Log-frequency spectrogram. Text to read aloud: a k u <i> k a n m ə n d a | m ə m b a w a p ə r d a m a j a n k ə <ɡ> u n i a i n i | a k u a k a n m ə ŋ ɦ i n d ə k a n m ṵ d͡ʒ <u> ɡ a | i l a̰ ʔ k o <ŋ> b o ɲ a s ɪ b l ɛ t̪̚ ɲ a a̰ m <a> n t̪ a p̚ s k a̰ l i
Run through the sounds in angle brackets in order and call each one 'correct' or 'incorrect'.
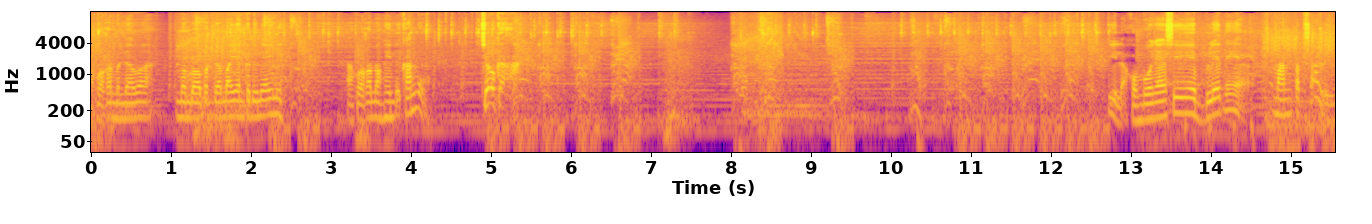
incorrect: a, incorrect: d, incorrect: o, incorrect: m, correct

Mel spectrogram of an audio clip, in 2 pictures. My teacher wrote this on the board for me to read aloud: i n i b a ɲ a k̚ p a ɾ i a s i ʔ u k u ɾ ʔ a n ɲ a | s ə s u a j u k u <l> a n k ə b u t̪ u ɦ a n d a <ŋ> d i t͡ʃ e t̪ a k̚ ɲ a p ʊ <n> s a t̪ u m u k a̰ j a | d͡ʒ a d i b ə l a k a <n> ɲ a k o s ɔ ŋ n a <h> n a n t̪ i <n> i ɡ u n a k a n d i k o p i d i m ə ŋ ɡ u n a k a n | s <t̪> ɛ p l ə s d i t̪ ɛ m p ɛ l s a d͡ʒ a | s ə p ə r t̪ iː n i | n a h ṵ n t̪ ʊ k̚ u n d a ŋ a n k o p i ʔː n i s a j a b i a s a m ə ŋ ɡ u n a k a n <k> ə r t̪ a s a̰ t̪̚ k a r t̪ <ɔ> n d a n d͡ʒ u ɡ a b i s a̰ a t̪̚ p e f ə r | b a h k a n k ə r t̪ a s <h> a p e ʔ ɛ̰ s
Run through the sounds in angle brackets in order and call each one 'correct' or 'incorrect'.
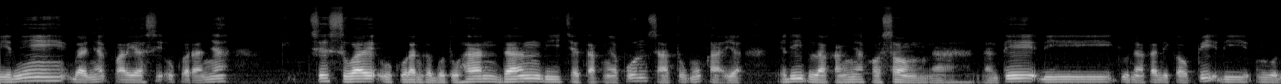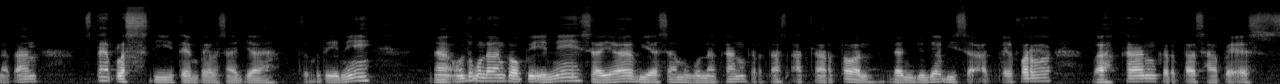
incorrect: ɾ, incorrect: n, correct, incorrect: ŋ, correct, incorrect: d, correct, correct, correct, correct

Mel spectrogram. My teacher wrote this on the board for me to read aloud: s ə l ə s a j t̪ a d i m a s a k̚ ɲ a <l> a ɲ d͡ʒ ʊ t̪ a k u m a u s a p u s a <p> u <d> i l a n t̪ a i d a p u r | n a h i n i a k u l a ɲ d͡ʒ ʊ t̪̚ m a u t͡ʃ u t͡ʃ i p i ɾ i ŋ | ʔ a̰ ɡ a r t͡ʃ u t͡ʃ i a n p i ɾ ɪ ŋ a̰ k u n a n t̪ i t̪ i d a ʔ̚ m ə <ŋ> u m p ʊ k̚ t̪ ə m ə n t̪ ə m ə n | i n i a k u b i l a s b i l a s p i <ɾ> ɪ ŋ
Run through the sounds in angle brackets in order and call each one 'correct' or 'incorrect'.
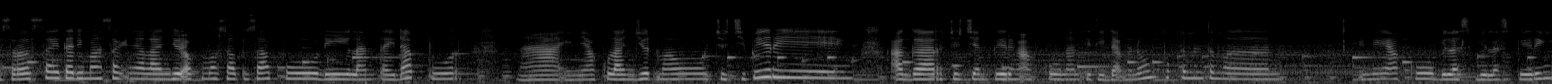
correct, correct, correct, incorrect: n, correct

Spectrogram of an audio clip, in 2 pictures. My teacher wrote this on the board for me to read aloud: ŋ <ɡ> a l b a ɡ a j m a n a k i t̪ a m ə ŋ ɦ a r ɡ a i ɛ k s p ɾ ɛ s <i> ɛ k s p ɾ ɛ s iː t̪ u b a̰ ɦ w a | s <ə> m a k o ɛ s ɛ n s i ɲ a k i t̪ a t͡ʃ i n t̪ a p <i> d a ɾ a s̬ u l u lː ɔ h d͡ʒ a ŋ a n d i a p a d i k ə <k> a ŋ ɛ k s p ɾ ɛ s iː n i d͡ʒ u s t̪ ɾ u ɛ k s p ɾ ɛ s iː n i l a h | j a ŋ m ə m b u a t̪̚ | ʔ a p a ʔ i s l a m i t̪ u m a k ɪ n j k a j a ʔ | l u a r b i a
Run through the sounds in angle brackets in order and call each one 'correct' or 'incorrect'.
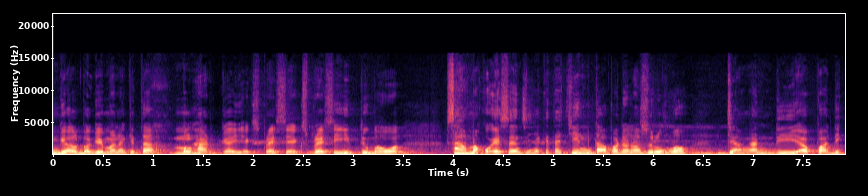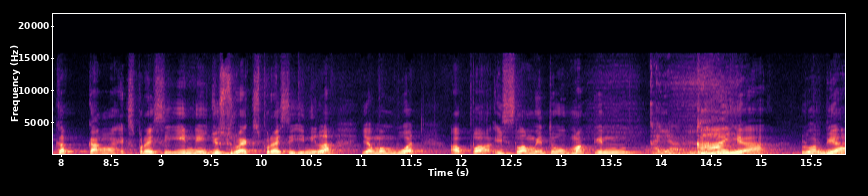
correct, correct, incorrect: a, incorrect: a, correct

